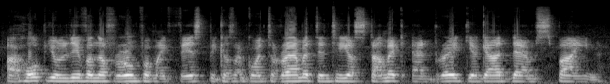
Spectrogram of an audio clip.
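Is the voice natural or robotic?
robotic. It is said in a robotic voice.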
